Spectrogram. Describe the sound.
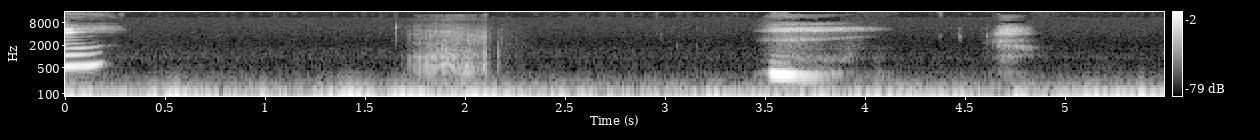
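A clothing zipper is pulled open in one quick, rasping stroke lasting under half a second. It is fairly faint, with soft breathy vocal sounds before and after.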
